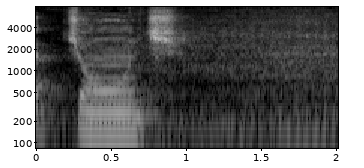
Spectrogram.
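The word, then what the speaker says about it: چونچ: चोंच यानी अब अगर इसके हम जोड़ करें तो चेवा चो नून चे नच चोनच, तो इसको इस तरह से नहीं पढ़ा जाएगा, ये साइलेंट हो जाएगा नून।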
